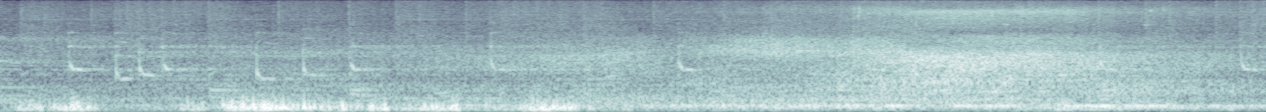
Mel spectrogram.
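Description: Motor vehicle running, with uneven low rumbling gusts of wind on the microphone in the first half and a rushing hiss swelling in the middle.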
